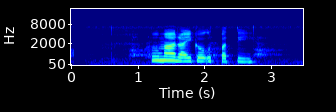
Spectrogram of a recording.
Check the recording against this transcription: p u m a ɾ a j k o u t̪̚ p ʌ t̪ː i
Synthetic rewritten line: p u m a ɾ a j k o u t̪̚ p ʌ t̪ː i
